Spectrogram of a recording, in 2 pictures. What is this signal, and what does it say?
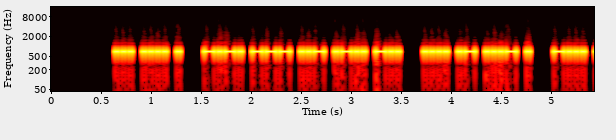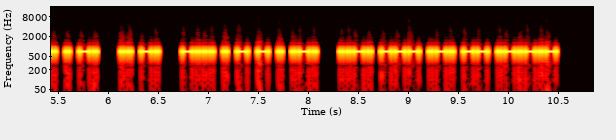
Morse code, heard as a keyed tone, about 34 wpm, 700 Hz. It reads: SHE COULD HAVE BEEN IN BETTER FORM.
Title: Sentences from Top 1000 Words - Review Part 1 - 35wpm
